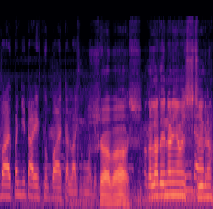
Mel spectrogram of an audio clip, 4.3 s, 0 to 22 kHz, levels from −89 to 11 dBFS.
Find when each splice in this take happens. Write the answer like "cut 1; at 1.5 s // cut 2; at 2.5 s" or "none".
cut 1; at 3.0 s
